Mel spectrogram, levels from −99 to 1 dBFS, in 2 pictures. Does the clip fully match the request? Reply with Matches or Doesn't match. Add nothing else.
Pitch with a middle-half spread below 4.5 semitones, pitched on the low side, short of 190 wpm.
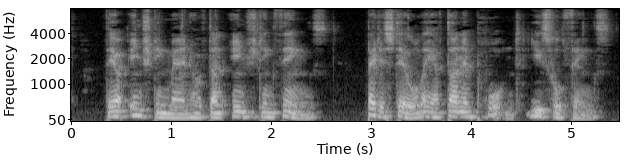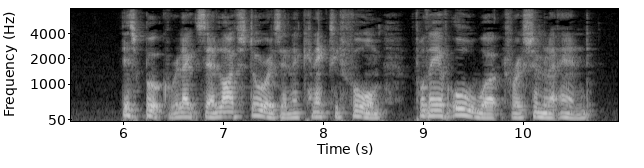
Doesn't match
